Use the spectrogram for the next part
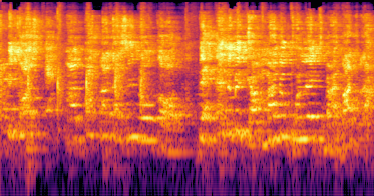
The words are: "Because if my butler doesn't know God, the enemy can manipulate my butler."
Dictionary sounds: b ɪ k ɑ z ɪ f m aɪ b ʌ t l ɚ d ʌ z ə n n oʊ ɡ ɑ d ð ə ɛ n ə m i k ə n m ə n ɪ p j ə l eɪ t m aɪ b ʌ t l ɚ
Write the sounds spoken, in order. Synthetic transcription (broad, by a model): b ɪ k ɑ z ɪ m aɪ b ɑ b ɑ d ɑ s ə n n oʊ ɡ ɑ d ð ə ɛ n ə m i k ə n m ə n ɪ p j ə l eɪ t m aɪ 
